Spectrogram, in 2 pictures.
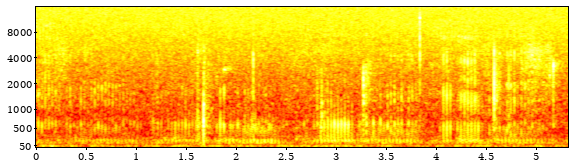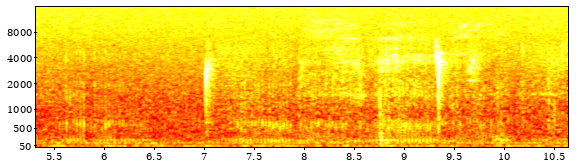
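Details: Monty, a British Shorthair kitten, purrs while tackling his rediscovered favourite toy: an even, low throbbing hum throughout, broken by scattered sharp taps and clicks of play.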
